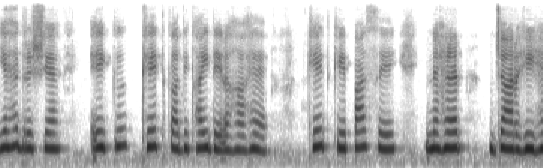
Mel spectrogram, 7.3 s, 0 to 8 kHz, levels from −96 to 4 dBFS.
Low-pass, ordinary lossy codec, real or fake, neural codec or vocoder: 7.2 kHz; none; fake; codec, 16 kHz, 4 kbps, FunCodec, trained on LibriTTS, 50 frames a second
